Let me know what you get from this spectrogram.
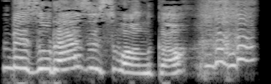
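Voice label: Polish; 回声（守望先锋2）/终极技能; 波兰语; Bez urazy, słonko! (śmiech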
